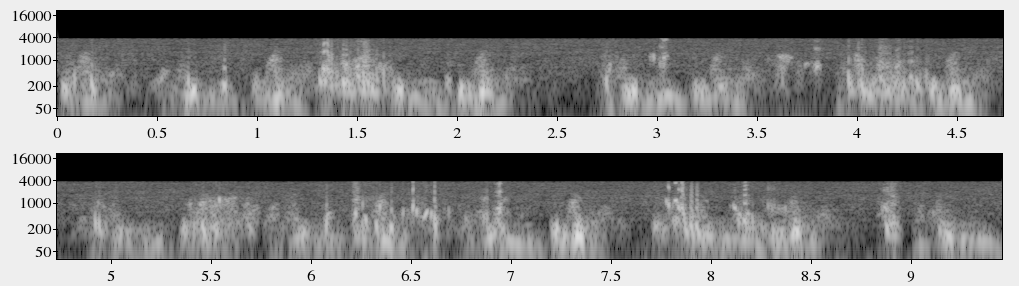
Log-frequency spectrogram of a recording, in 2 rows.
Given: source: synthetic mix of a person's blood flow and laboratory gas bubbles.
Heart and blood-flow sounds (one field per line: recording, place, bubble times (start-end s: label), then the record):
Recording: Doppler ultrasound of blood flow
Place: precordium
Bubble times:
0.01-0.11 s: bubbles
0.14-0.23 s: bubbles
0.61-0.70 s: bubbles
0.80-0.89 s: bubbles
1.28-1.66 s: bubbles
1.93-1.98 s: bubbles
2.72-2.81 s: bubbles
2.96-3.07 s: bubbles
3.54-3.83 s: bubbles
3.92-4.38 s: bubbles
4.89-5.00 s: bubbles
5.36-5.75 s: bubbles
6.05-6.13 s: bubbles
6.18-7.06 s: bubbles
7.70-7.99 s: bubbles
8.09-8.39 s: bubbles
8.83-8.96 s: bubbles
9.15-9.24 s: bubbles
From the record:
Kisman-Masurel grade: 232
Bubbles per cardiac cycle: several, 3 to 8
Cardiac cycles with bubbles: 50 to 99%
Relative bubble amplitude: moderate (0.250 to 0.450)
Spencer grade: 3 (all of the cardiac periods contain showers or single bubble signals, but not dominating or overriding the cardiac motion signals)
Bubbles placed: only in the low amplitude regions of the cardiac cycle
